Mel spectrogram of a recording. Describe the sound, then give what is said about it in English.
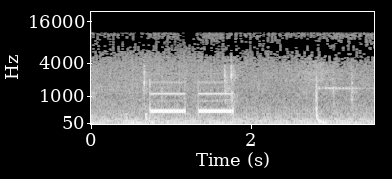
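A telephone call rings on the line at about 8:10 in the morning: two short back-to-back ringback tones, thin and steady, heard through a handset, then a click and a faint tone as the call seems to connect. “It's ringing.”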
